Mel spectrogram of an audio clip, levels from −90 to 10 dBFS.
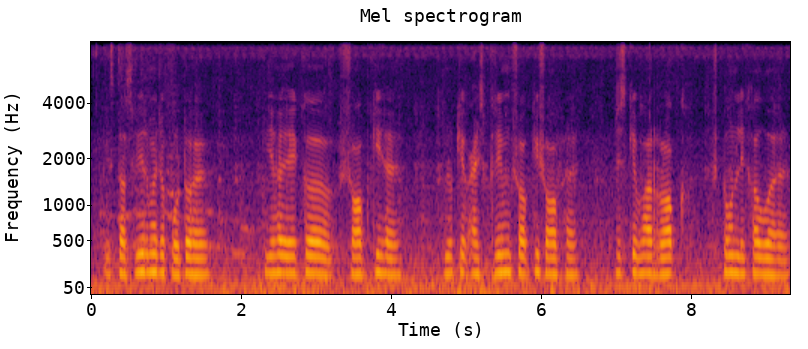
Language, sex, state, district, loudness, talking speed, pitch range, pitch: Hindi, male, Chhattisgarh, Raipur, -16 LUFS, 155 wpm, 150-165 Hz, 155 Hz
